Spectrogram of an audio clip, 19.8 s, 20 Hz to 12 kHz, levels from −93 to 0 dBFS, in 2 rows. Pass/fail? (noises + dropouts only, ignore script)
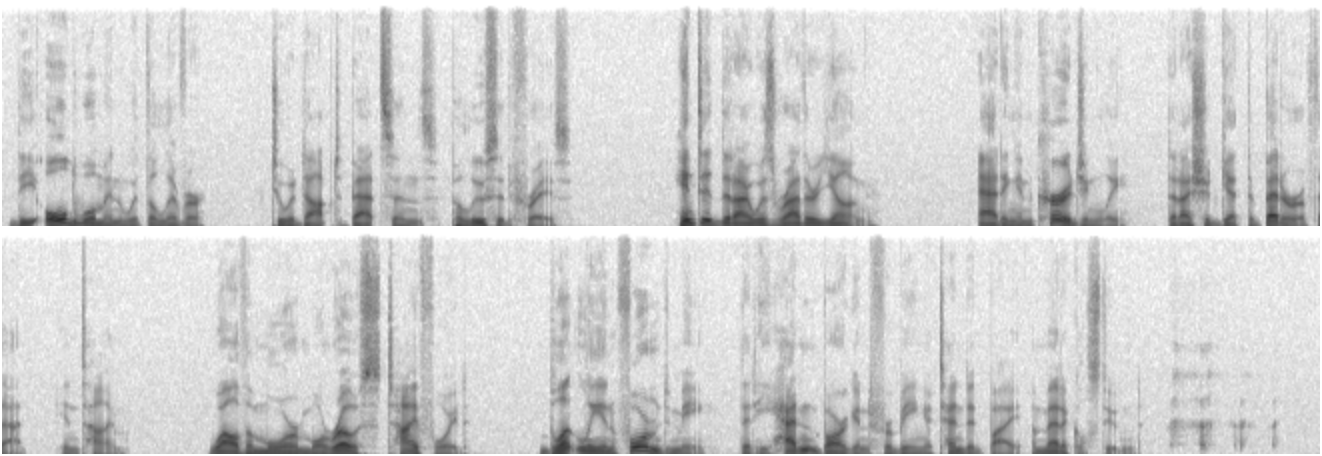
fail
